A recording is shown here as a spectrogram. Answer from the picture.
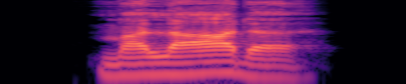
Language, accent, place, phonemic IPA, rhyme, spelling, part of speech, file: German, Germany, Berlin, /maˈlaːdə/, -aːdə, malade, adjective, De-malade.ogg
- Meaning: ill, unwell, sick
